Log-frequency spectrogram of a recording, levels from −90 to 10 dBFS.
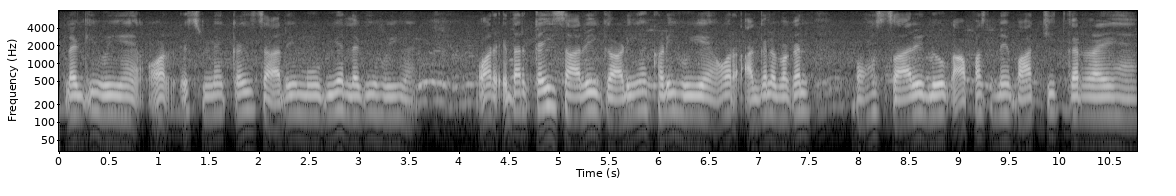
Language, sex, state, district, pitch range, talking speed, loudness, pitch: Hindi, male, Uttar Pradesh, Jalaun, 140-155 Hz, 180 wpm, -19 LUFS, 145 Hz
